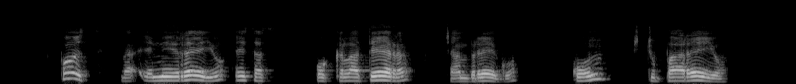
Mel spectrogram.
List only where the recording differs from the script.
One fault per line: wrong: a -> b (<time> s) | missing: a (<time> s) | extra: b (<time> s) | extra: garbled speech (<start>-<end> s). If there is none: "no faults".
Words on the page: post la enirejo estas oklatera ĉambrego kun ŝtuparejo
no faults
